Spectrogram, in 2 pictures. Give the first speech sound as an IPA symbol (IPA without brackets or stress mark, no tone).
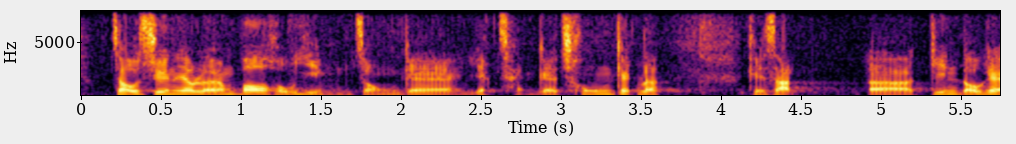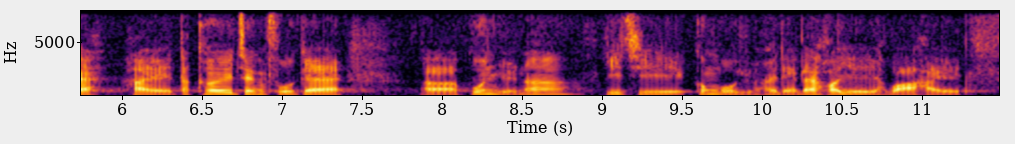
t͡s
